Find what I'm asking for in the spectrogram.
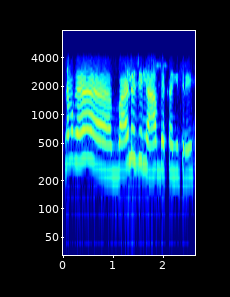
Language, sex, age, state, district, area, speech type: Kannada, female, 60+, Karnataka, Belgaum, rural, conversation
